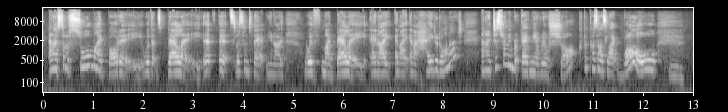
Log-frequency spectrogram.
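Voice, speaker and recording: A woman with a New Zealand accent speaks at a moderate pace with lively intonation and a fairly high pitch. Her loudness swings widely over noticeable background noise. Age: 50s. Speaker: cook and food writer. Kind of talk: casual chat. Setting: at her beach house.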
